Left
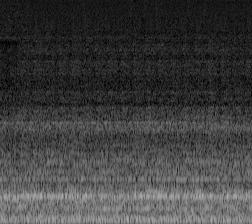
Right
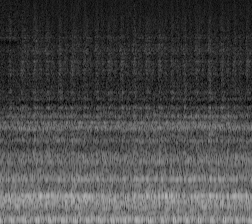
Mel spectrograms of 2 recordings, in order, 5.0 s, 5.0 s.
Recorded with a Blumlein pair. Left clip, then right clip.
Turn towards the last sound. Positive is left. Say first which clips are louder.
# right 4 dB
turn(degrees=-65)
